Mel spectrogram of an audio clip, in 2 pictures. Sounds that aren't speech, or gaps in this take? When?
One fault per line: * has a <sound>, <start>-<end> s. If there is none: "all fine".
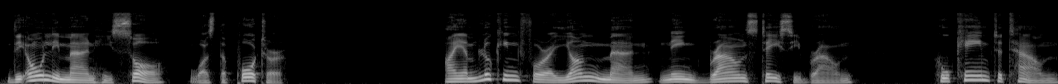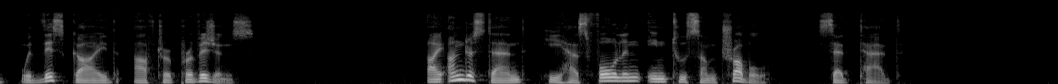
all fine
